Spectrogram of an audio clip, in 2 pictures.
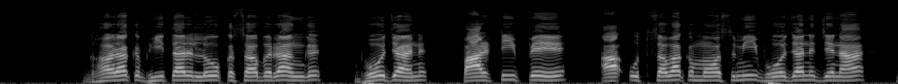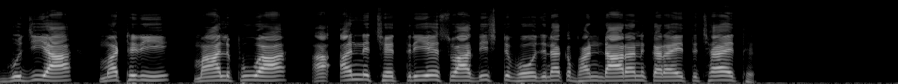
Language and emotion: Maithili, neutral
